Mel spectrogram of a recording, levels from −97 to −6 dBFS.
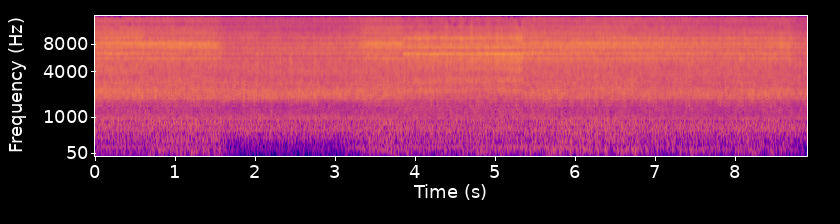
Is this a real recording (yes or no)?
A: no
